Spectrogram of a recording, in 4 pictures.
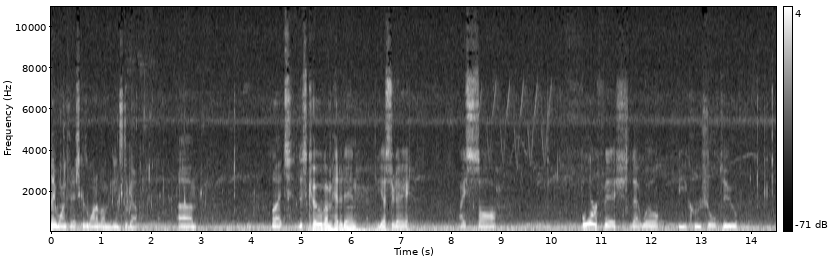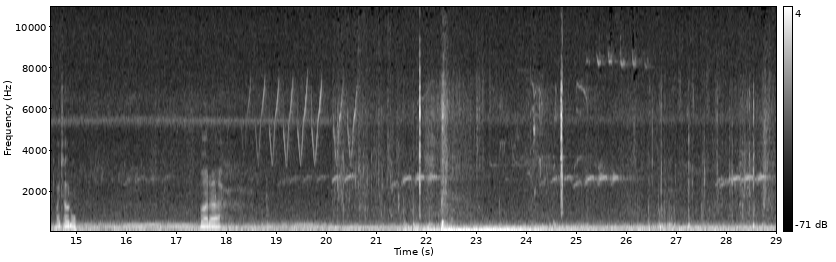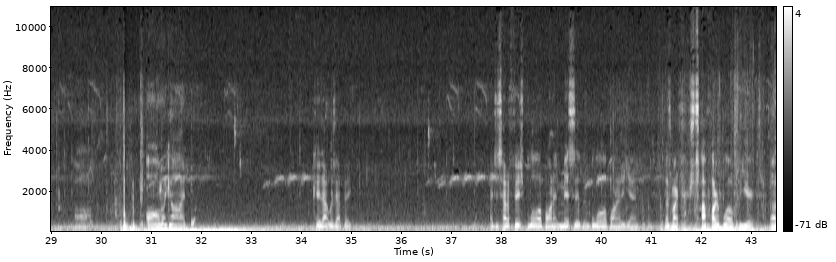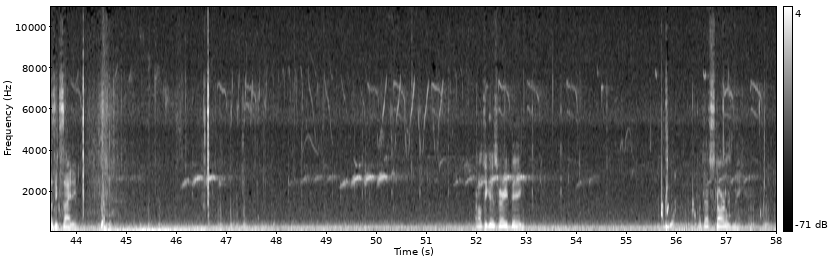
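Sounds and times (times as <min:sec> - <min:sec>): low handling rumble: 0:05.0 - 0:10.6, 0:21.8 - 0:28.2, 0:30.3 - 0:35.7, 0:41.0 - 0:49.2
bird chirping: 0:05.1 - 0:10.5, 0:21.4 - 0:35.5, 0:39.5 - 0:55.2.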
